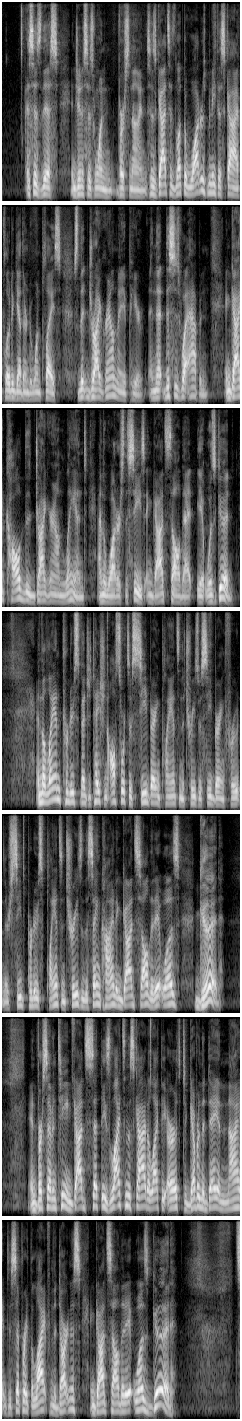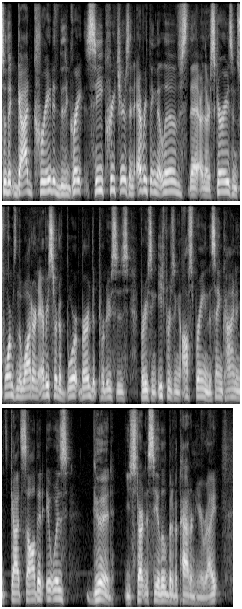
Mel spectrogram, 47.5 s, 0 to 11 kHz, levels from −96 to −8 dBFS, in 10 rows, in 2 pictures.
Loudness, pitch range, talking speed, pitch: -21 LUFS, 115-155 Hz, 230 wpm, 135 Hz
